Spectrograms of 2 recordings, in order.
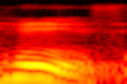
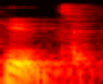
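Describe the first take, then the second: First: It is said as two separate words. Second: It is said as one contracted word. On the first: "এটা কিন্তু হি ইজ" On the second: "উচ্চারণ কিন্তু হিজ বলতে পারি"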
